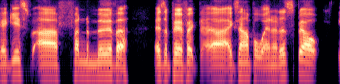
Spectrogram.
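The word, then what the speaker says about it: van der Merwe: Like I guess Fundamerva is a perfect example, and it is spelled MERWE. So of course I say it as V, because I am pronouncing it in the South African way.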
